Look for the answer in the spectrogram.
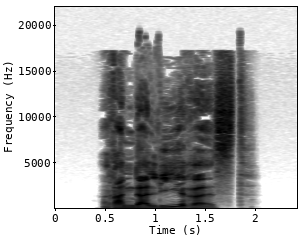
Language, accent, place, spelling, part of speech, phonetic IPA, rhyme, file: German, Germany, Berlin, randalierest, verb, [ʁandaˈliːʁəst], -iːʁəst, De-randalierest.ogg
- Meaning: second-person singular subjunctive I of randalieren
